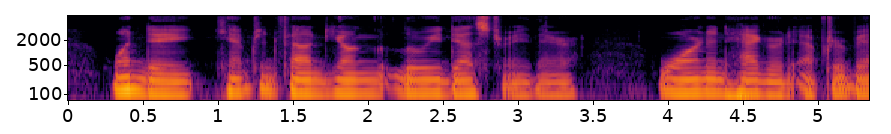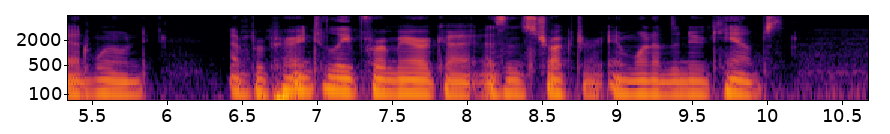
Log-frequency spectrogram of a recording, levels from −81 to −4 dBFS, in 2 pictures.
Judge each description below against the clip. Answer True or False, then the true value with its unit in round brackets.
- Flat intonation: True (2.1 semitones)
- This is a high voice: False (105 Hz)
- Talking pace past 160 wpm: True (170 wpm)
